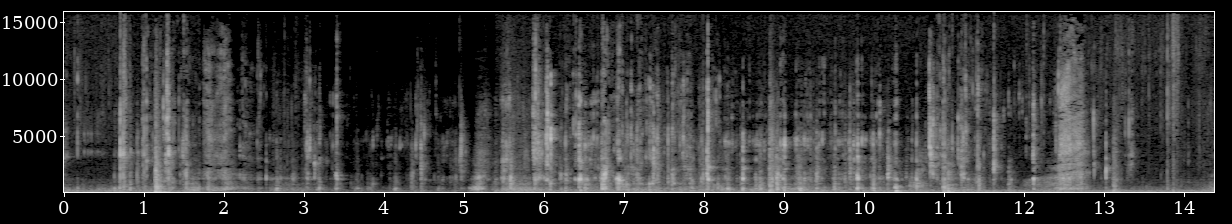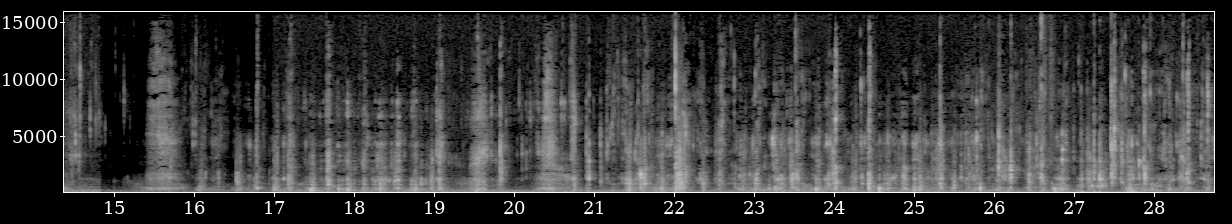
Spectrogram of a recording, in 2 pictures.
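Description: Close-miked chewing of grilled octopus: wet, sticky mouth sounds made of many small clicks and smacks, easing off briefly a few seconds in and again about halfway.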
